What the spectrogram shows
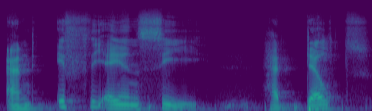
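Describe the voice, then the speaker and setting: Low-voiced South African man on a panel. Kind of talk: panel discussion answer.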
